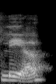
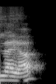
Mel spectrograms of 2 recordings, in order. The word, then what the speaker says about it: Lea: do best okay well it's pronounced leah but you americans always call me leia princess leia um i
